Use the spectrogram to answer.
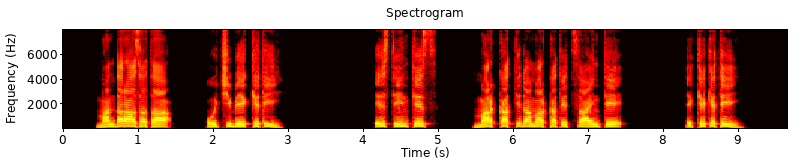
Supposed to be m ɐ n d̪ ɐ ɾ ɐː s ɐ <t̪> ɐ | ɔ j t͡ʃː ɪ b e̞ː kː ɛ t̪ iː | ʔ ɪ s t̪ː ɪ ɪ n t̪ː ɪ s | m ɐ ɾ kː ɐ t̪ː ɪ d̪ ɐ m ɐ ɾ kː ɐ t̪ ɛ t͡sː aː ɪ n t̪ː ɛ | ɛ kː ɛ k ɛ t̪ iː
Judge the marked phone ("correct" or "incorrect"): correct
